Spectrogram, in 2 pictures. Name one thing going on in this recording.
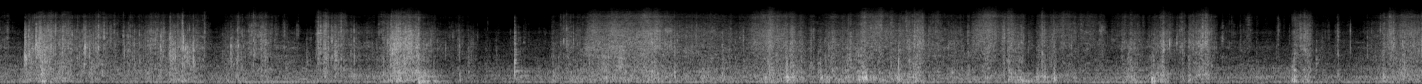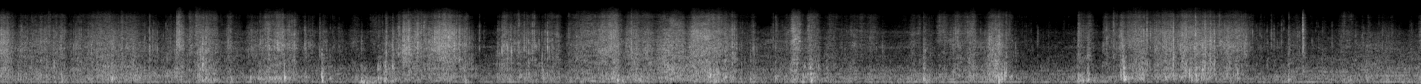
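Plastic bags and bottles crinkle and rustle as a gloved hand rummages through them.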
